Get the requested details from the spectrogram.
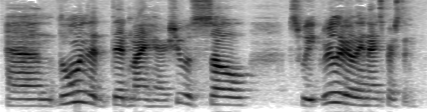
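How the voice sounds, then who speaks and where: Bright-voiced woman vlogger chatting. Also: medium pitch, normal speed, poor audio. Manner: chatty and animated, laughs often. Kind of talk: casual chat to camera.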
